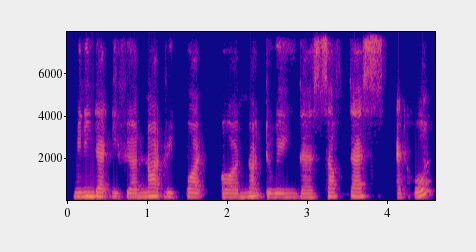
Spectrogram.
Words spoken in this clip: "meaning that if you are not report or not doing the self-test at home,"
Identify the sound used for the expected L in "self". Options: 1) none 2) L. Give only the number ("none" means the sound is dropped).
1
